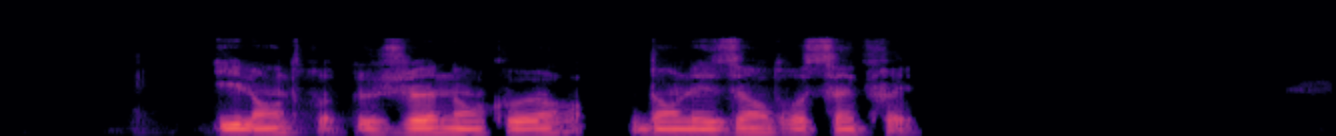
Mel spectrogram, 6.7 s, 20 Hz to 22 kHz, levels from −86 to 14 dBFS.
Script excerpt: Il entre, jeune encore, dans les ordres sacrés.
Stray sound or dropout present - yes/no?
no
